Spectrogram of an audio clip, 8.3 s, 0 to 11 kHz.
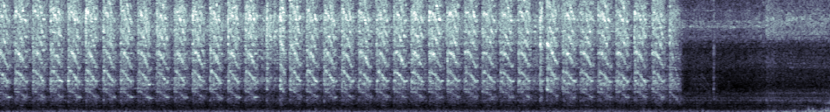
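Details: Car in frost after 15 minutes of preheating, with only one plug removable under its plastic intake manifold: long, even jump-start cranking that never fires; the engine turns freely but won't catch, possibly from flooded plugs.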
